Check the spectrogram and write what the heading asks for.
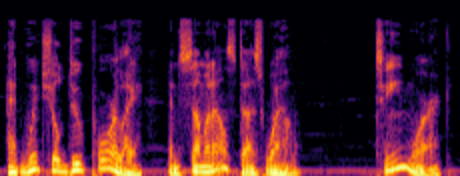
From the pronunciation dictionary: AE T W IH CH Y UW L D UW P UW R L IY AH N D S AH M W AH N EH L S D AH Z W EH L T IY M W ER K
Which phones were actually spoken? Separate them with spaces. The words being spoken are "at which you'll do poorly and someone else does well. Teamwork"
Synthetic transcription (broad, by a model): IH T W IH CH Y UW L D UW P UW R L IY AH N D S AH M W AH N EH L S D AH Z W EH L T IY M W ER K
